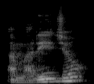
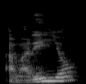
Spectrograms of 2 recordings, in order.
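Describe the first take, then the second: First: The double L is said as a j sound. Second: The double L is said as a y sound. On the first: "a J sound" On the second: "the double L can be a Y sound"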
